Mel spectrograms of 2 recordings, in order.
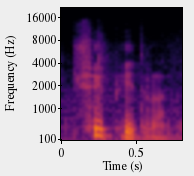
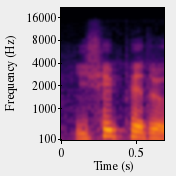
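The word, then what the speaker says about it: Cepheid: 이 맥동 변광성 중에서도 이제 가장 대표적인 것이 누구냐면 바로 저 쉐페드라는 거예요. 쉐이페이드라고도 하고 또는 캐페이드라고도 해요. 근데 똑같은 말이에요. 그 C 발음에 이제 다 차이가 있는 건데 같은 뜻이라 보면 돼요. 근데 이 쉐이페이드를 가지고 우리가 이제 별을 찾을 수 있다는 거예요.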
